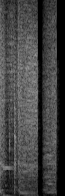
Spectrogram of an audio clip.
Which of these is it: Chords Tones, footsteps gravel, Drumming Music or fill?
fill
